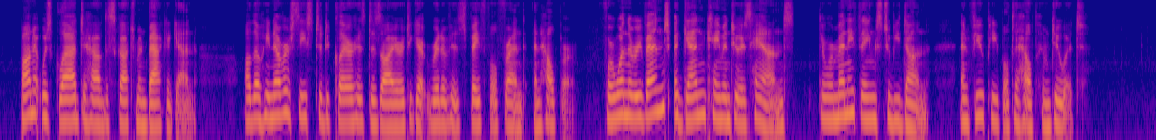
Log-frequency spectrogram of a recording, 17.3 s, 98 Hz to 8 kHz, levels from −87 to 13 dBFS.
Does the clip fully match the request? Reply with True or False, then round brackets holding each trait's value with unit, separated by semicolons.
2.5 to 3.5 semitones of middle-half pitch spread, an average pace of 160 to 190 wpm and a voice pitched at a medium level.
True (3.0 semitones; 175 wpm; 180 Hz)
